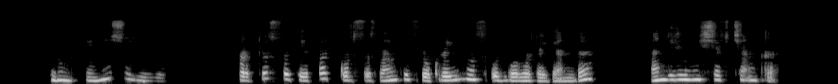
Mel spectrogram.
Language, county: Lithuanian, Alytus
